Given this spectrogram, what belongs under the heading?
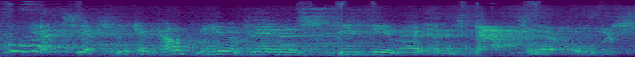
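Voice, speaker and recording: A man co-hosting a comedy charity show on stage, rambling through deadpan silly jokes. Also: sits high, a little fast, lo-fi sound, over music. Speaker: convention show co-host. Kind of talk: comic stage banter. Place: large convention hall stage. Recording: echoey hall from far off.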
